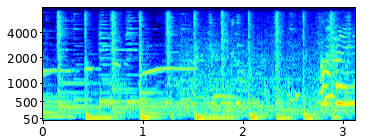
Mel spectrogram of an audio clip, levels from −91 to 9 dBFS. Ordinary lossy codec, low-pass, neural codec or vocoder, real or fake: none; 7.2 kHz; none; real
